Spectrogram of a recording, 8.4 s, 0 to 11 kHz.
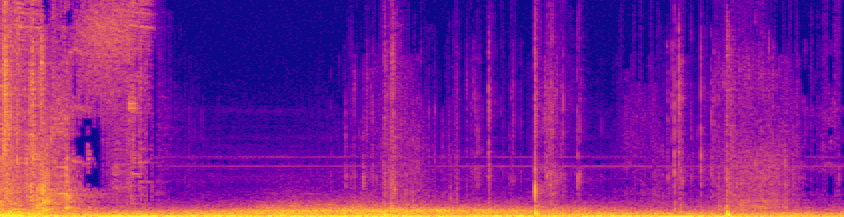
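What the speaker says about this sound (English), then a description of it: "This is the only time you actually get to see the elevator work." Inside the Mass Effect 3 video game, an elevator on the Citadel moves with a continuous low mechanical rumble and faint creaks, after a short sharp burst at the start.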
